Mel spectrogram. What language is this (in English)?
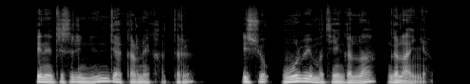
Bilaspuri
